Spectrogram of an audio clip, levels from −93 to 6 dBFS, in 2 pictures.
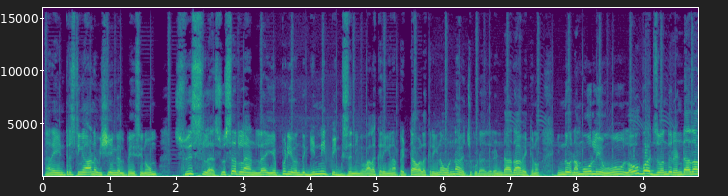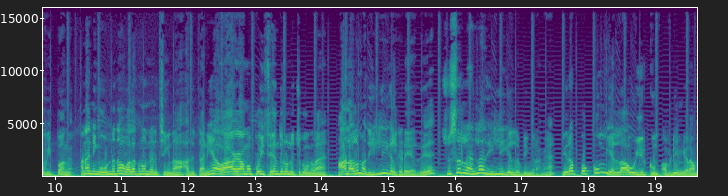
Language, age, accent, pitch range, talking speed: Tamil, 20-39, native, 155-215 Hz, 155 wpm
